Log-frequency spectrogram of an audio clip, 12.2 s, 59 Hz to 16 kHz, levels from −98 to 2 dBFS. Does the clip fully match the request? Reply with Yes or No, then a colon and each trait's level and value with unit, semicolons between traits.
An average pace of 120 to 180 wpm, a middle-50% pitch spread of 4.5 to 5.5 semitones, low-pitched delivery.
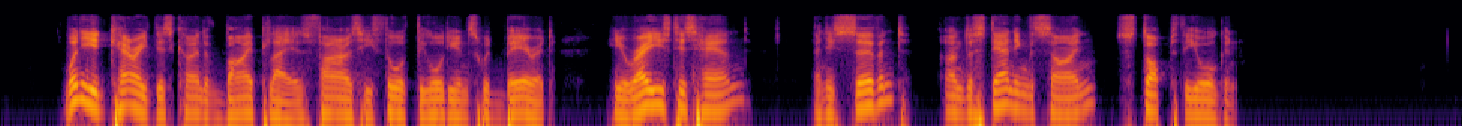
Yes: average, 160 wpm; average, 4.8 semitones; low, 110 Hz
